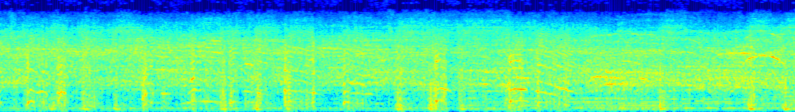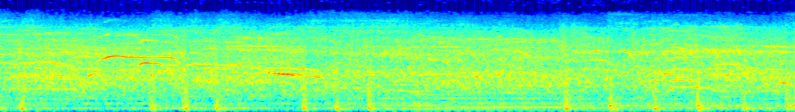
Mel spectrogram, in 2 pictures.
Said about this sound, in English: There he is in all his glory, capacity crowd giving him a standing ovation. The Hulkster has arrived. Well, I'm not giving him a standing ovation. Take a look at this jam-packed capacity crowd cheering on this tremendous human being.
